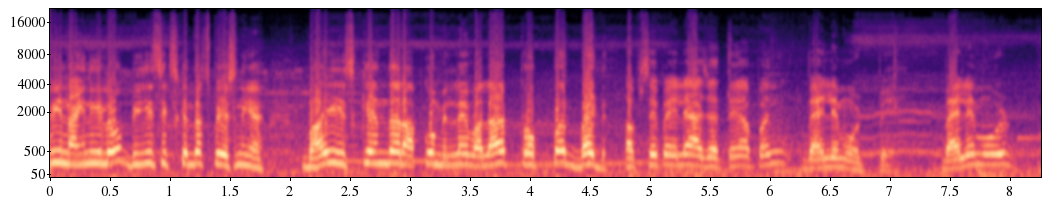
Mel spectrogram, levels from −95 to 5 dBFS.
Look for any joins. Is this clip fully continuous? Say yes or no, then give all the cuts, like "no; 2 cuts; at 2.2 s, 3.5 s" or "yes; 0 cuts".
no; 1 cut; at 4.7 s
